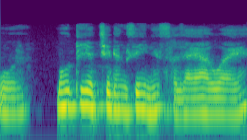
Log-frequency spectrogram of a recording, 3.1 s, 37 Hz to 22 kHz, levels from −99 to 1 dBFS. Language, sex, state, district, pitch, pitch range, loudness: Hindi, male, Uttar Pradesh, Jalaun, 140 Hz, 130-160 Hz, -16 LUFS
